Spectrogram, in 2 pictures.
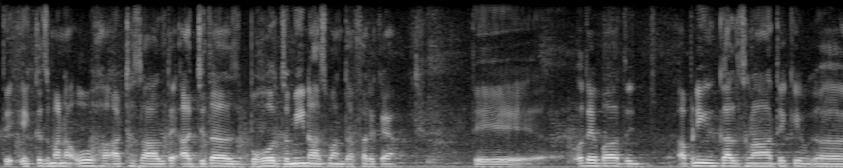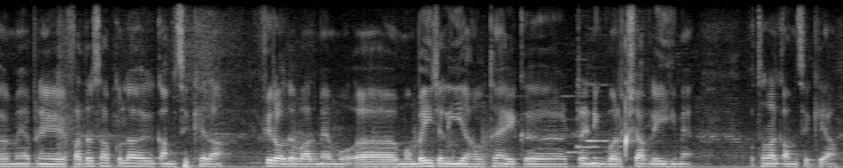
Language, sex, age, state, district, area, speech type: Dogri, male, 30-45, Jammu and Kashmir, Reasi, urban, spontaneous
